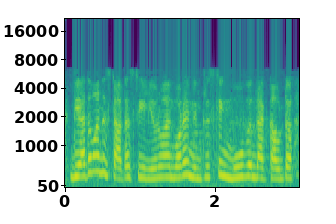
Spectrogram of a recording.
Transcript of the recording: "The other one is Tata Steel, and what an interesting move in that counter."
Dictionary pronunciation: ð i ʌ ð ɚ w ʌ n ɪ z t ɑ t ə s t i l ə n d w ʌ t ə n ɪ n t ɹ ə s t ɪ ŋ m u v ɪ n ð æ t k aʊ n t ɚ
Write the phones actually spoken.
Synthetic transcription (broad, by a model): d i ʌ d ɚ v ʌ n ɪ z t ɑ t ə s t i l ə n d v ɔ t ə n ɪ n t ɹ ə s t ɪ ŋ m u v ɪ n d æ t k aʊ n t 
